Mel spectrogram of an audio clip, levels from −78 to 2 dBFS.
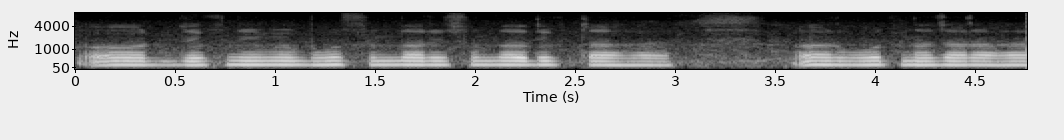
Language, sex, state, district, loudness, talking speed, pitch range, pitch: Hindi, male, Bihar, Kishanganj, -15 LUFS, 150 wpm, 155-160 Hz, 160 Hz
